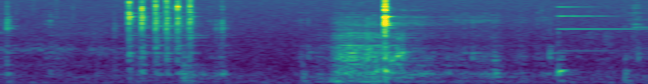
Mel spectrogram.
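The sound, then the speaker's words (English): Quiet ratcheting of an antique mechanical alarm clock being wound, a quick burst of rapid clicks followed by a grinding turn and a few scattered mechanical ticks and clacks. “I wound it for quite a while”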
